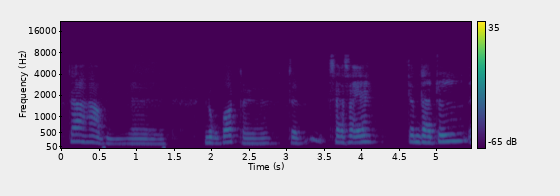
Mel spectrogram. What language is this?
Danish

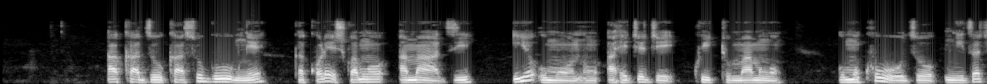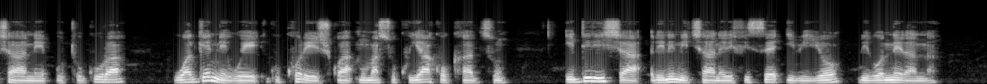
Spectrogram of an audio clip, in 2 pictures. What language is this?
Rundi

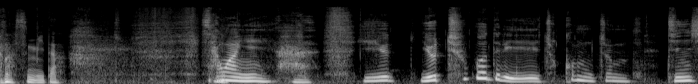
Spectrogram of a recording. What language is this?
Korean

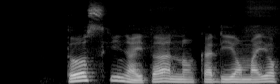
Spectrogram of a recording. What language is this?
Kalenjin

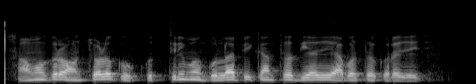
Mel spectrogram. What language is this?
Odia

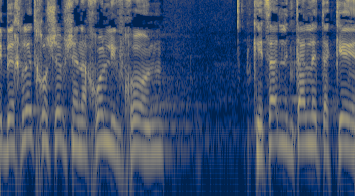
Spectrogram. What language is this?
Hebrew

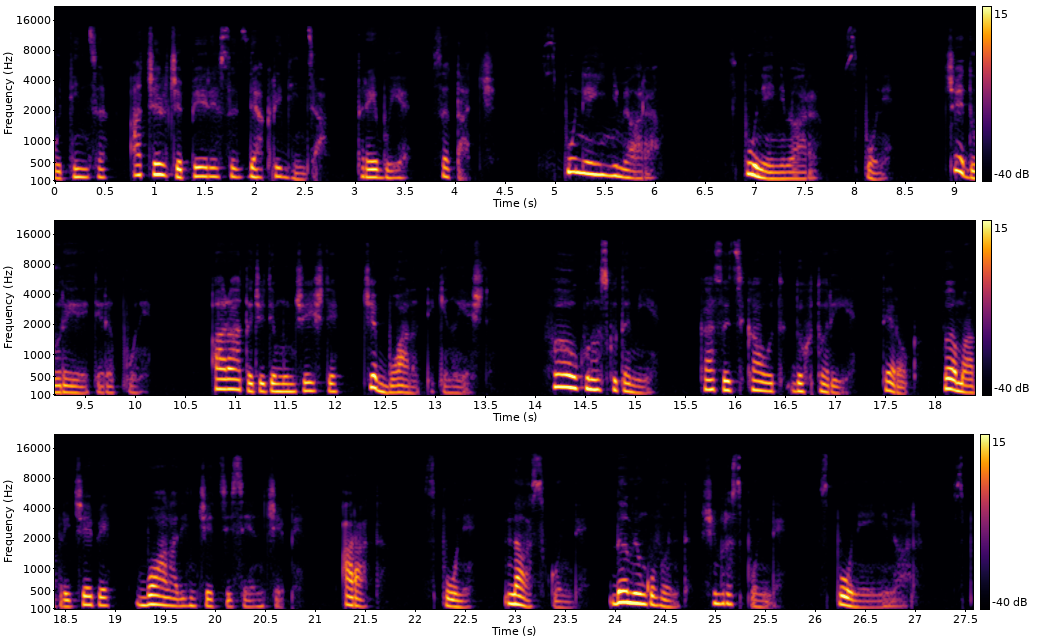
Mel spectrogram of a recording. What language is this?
Romanian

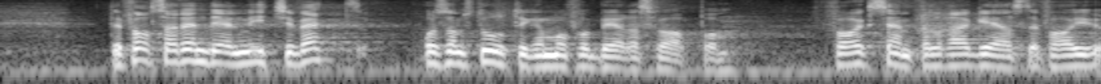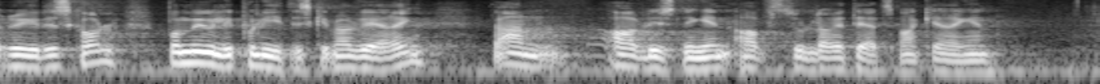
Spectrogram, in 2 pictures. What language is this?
Norwegian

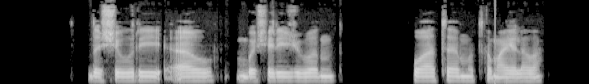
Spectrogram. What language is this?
Pashto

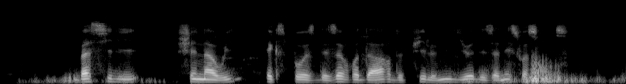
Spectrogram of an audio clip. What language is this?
French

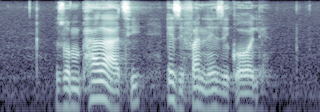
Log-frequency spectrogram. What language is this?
Zulu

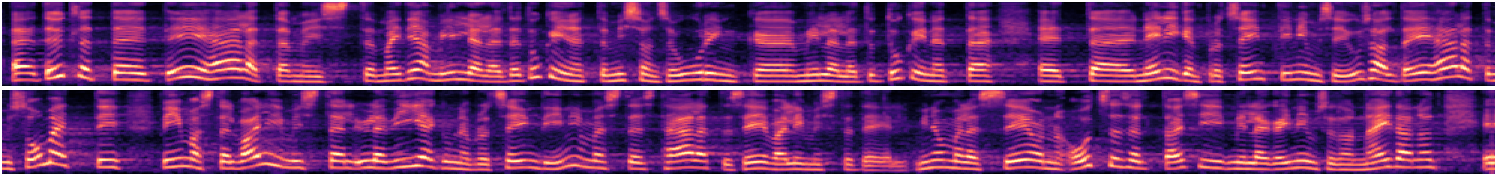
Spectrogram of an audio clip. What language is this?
Estonian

